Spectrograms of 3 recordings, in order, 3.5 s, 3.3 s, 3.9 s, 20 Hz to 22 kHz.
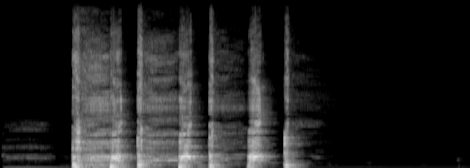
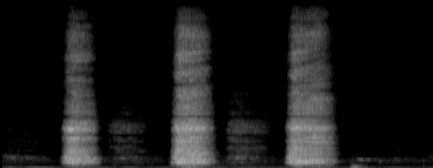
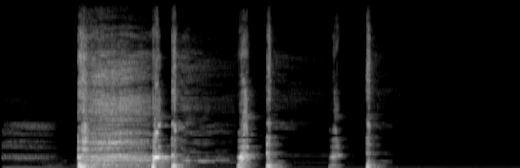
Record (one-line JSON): {"cough_length": "3.5 s", "cough_amplitude": 32768, "cough_signal_mean_std_ratio": 0.4, "exhalation_length": "3.3 s", "exhalation_amplitude": 9495, "exhalation_signal_mean_std_ratio": 0.44, "three_cough_length": "3.9 s", "three_cough_amplitude": 31290, "three_cough_signal_mean_std_ratio": 0.33, "survey_phase": "alpha (2021-03-01 to 2021-08-12)", "age": "45-64", "gender": "Female", "wearing_mask": "No", "symptom_none": true, "smoker_status": "Ex-smoker", "respiratory_condition_asthma": true, "respiratory_condition_other": false, "recruitment_source": "REACT", "submission_delay": "2 days", "covid_test_result": "Negative", "covid_test_method": "RT-qPCR"}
